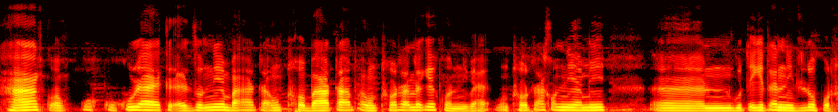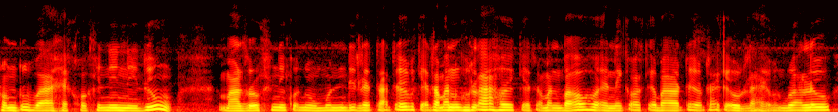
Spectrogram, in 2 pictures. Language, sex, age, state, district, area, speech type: Assamese, female, 60+, Assam, Dibrugarh, rural, spontaneous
